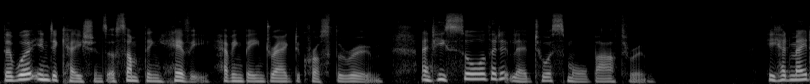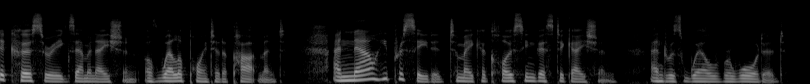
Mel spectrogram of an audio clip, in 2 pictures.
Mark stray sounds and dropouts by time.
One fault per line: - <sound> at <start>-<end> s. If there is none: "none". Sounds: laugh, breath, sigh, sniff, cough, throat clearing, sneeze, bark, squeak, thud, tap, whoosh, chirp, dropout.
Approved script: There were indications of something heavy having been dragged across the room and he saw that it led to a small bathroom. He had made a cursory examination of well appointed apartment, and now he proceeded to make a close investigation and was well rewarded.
none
